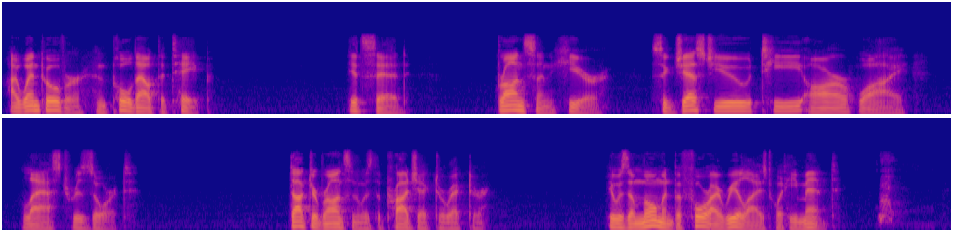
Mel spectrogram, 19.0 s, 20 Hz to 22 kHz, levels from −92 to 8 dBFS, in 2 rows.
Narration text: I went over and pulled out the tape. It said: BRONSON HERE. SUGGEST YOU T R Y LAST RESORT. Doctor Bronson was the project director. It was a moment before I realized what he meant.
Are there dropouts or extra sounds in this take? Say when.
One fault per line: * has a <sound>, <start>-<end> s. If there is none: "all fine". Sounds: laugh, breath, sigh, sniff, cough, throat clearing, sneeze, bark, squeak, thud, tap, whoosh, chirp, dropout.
* has a bark, 18.2-18.8 s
